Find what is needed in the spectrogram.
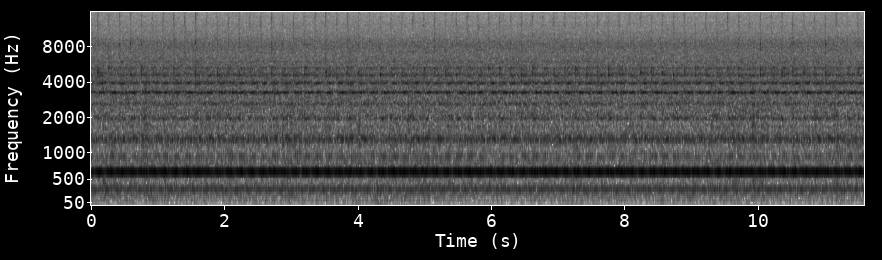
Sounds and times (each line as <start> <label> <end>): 0.0 drone of an old water pump 11.6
